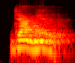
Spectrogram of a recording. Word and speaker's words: YAML: Y se pronuncia YAML, como en camel, para saberlo.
